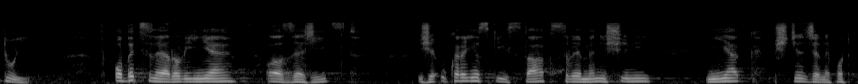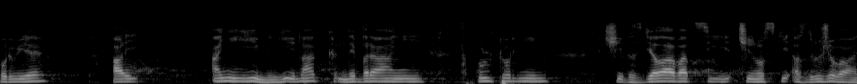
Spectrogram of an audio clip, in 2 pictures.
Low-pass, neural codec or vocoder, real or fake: 7.2 kHz; codec, 16 kHz, 4 kbps, FreqCodec, larger model; fake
